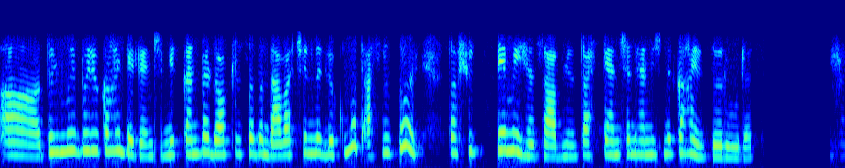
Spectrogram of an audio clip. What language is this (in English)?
Kashmiri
